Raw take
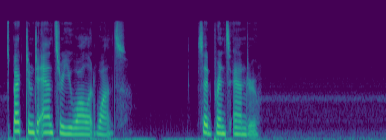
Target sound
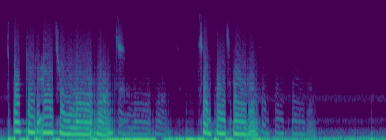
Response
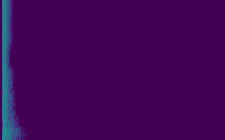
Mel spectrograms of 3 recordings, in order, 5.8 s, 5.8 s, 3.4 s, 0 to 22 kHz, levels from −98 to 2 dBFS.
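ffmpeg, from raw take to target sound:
-filter_complex "[0:a]asuperstop=centerf=880:order=12:qfactor=2,aemphasis=mode=reproduction:type=riaa,acrossover=split=880[link_01][link_02];[link_01]acontrast=44[link_03];[link_03][link_02]amix=inputs=2:normalize=0,lowshelf=frequency=340:gain=4,agate=range=-6dB:threshold=-30dB:ratio=16:detection=peak,acompressor=threshold=-21dB:ratio=12,asplit=2[link_04][link_05];[link_05]highpass=220[link_06];[1:a]atrim=start_sample=2205[link_07];[link_06][link_07]afir=irnorm=-1:irlink=0,volume=-26dB[link_08];[link_04][link_08]amix=inputs=2:normalize=0,asoftclip=type=hard:threshold=-24.5dB,aecho=1:1:3.7:0.56,asplit=2[link_09][link_10];[link_10]adelay=874.6,volume=-21dB,highshelf=frequency=4000:gain=-19.7[link_11];[link_09][link_11]amix=inputs=2:normalize=0,volume=-5.5dB"

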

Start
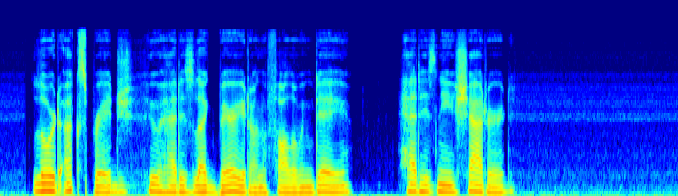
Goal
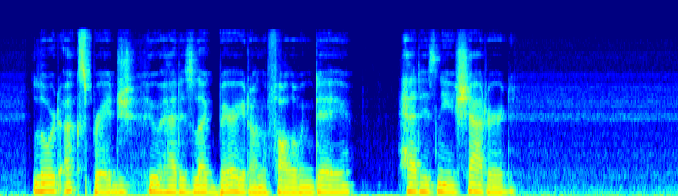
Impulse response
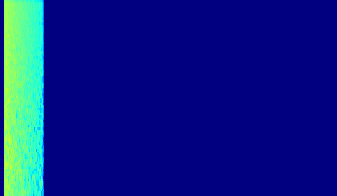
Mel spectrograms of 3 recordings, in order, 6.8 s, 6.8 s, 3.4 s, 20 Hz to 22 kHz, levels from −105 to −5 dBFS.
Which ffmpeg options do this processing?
-filter_complex "[0:a]acompressor=threshold=-37dB:ratio=6,asplit=2[link_01][link_02];[1:a]atrim=start_sample=2205,atrim=end_sample=4410,asetrate=70560,aresample=44100[link_03];[link_02][link_03]afir=irnorm=-1:irlink=0,volume=-10.5dB[link_04];[link_01][link_04]amix=inputs=2:normalize=0,volume=1dB"

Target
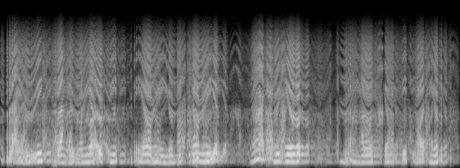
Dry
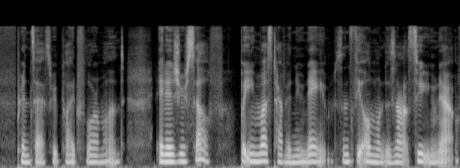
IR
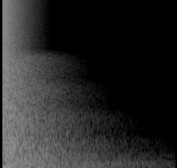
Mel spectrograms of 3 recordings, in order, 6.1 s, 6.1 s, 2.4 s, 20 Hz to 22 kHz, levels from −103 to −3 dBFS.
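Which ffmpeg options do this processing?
-filter_complex "[0:a]areverse,equalizer=frequency=1400:width_type=o:width=1:gain=9.5,asplit=2[link_01][link_02];[link_02]alimiter=limit=-16dB:level=0:latency=1,volume=-1dB[link_03];[link_01][link_03]amix=inputs=2:normalize=0,acrusher=samples=22:mix=1:aa=0.000001:lfo=1:lforange=13.2:lforate=3.1,asoftclip=type=tanh:threshold=-7dB,highpass=frequency=190:width=0.5412,highpass=frequency=190:width=1.3066,equalizer=frequency=1000:width_type=q:width=4:gain=-7,equalizer=frequency=1800:width_type=q:width=4:gain=-9,equalizer=frequency=3700:width_type=q:width=4:gain=-4,lowpass=frequency=7100:width=0.5412,lowpass=frequency=7100:width=1.3066,aecho=1:1:123:0.316,asplit=2[link_04][link_05];[1:a]atrim=start_sample=2205[link_06];[link_05][link_06]afir=irnorm=-1:irlink=0,volume=-33dB[link_07];[link_04][link_07]amix=inputs=2:normalize=0"

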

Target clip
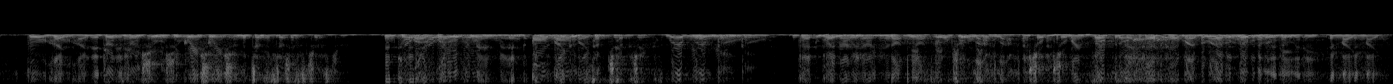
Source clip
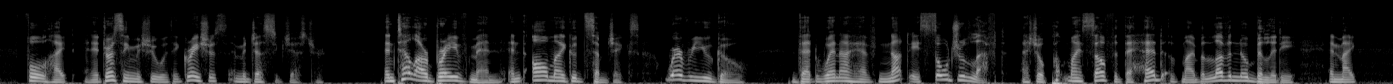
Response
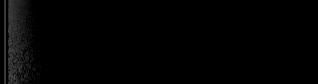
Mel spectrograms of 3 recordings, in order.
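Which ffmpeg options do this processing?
-filter_complex "[0:a]acompressor=threshold=-27dB:ratio=6,asettb=1/sr,asplit=3[link_01][link_02][link_03];[link_01]atrim=end=10.974[link_04];[link_02]atrim=start=10.97:end=12.68,asetpts=PTS-STARTPTS,afade=type=in:duration=0.004:curve=qsin,afade=type=out:start_time=1.706:duration=0.004:curve=qsin,equalizer=frequency=800:width=0.67:gain=7.5[link_05];[link_03]atrim=start=12.676[link_06];[link_04][link_05]acrossfade=duration=0.004:curve1=hsin:curve2=qsin[link_07];[link_07][link_06]acrossfade=duration=0.004:curve1=qsin:curve2=hsin,asoftclip=type=tanh:threshold=-33dB,aecho=1:1:238:0.668,asplit=2[link_08][link_09];[1:a]atrim=start_sample=2205,afade=type=out:start_time=0.34:duration=0.01,atrim=end_sample=15435[link_10];[link_09][link_10]afir=irnorm=-1:irlink=0,volume=-10.5dB[link_11];[link_08][link_11]amix=inputs=2:normalize=0,lowpass=frequency=3400:width_type=q:width=0.5098,lowpass=frequency=3400:width_type=q:width=0.6013,lowpass=frequency=3400:width_type=q:width=0.9,lowpass=frequency=3400:width_type=q:width=2.563,afreqshift=-4000,aphaser=in_gain=1:out_gain=1:delay=1.7:decay=0.27:speed=0.44:type=triangular,equalizer=frequency=125:width_type=o:width=1:gain=10,equalizer=frequency=250:width_type=o:width=1:gain=10,equalizer=frequency=500:width_type=o:width=1:gain=9,equalizer=frequency=2000:width_type=o:width=1:gain=-9"

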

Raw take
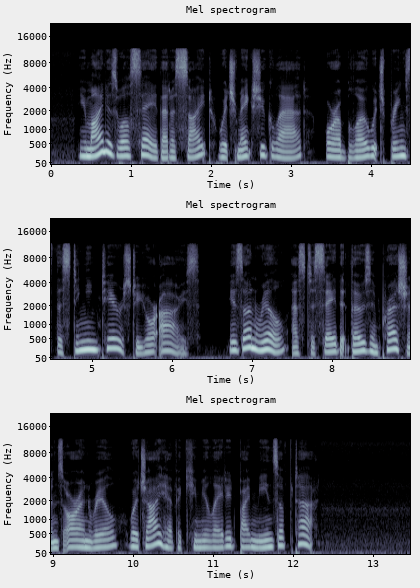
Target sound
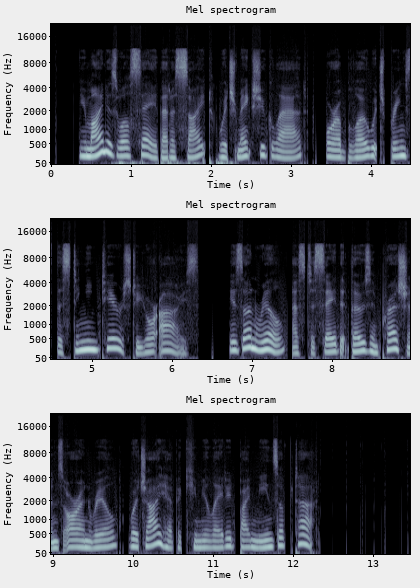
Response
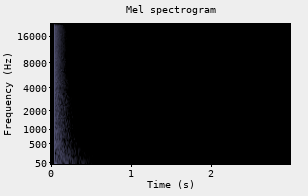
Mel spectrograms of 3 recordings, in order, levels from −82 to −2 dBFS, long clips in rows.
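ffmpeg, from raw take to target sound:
-filter_complex "[0:a]aeval=exprs='val(0)*gte(abs(val(0)),0.00562)':channel_layout=same,asplit=3[link_01][link_02][link_03];[link_01]afade=type=out:start_time=0.73:duration=0.02[link_04];[link_02]asubboost=boost=9.5:cutoff=96,afade=type=in:start_time=0.73:duration=0.02,afade=type=out:start_time=2.27:duration=0.02[link_05];[link_03]afade=type=in:start_time=2.27:duration=0.02[link_06];[link_04][link_05][link_06]amix=inputs=3:normalize=0"

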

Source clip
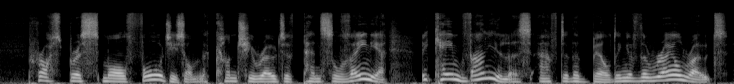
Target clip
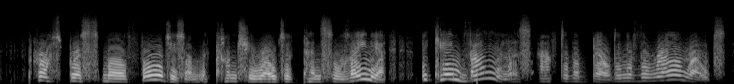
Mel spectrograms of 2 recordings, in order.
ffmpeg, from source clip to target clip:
ffmpeg -i in.wav -af "aeval=exprs='max(val(0),0)':channel_layout=same,alimiter=limit=-15.5dB:level=0:latency=1:release=145,asetnsamples=nb_out_samples=441:pad=0,asendcmd='4.77 highpass f 760',highpass=380,lowpass=2400,volume=9dB" out.wav

